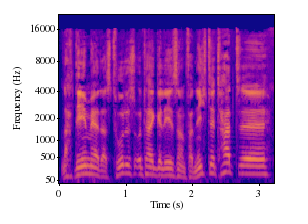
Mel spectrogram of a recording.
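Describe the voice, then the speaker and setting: A male actor plays an eager playwright and troupe leader in a radio drama. His delivery is theatrical and restless, with pitch that swings widely. The sound is dry and close, as he declaims to his company. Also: animated, brisk, no room sound, close to an everyday voice. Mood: eager, scheming. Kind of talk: German radio play acting.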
